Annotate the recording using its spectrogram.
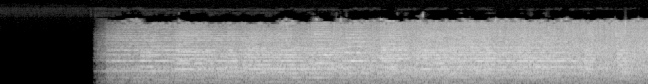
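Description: A brass band plays trumpets loudly in a large open stadium.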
